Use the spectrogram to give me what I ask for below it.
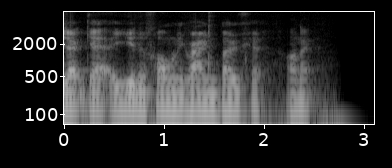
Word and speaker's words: bokeh: get a uniformly round bokeh on it, or bokeh, as it's actually supposed to be pronounced.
